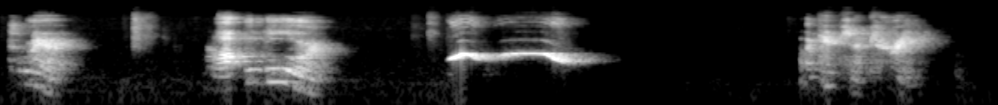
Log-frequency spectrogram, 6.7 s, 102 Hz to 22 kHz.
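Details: Talking pet parrot in a Texas home, hatched 1997, in a talkative mood: rough speech-like bursts alternate with one clear whistled tone that stays level and then slides down, with short gaps between sounds.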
